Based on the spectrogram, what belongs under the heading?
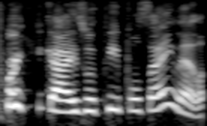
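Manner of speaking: ordinary talk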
